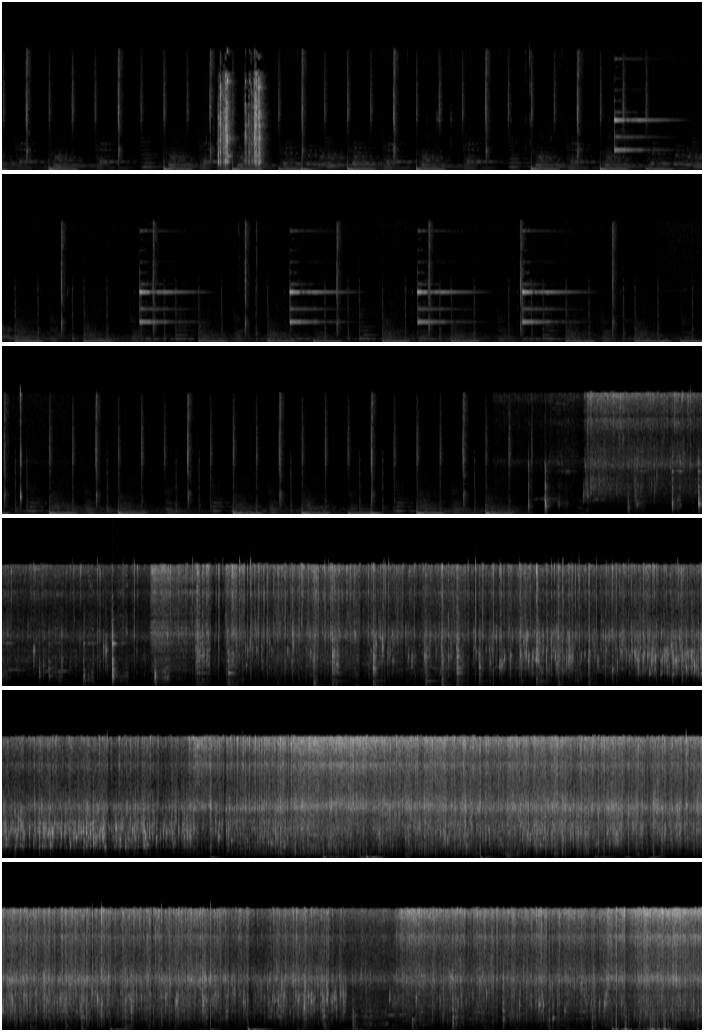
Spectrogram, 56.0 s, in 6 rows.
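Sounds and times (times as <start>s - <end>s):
garlic sizzling in hot oil: 25.8s - 56.0s.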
